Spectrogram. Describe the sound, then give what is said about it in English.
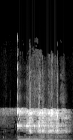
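A single rough, throaty snort made by a human voice imitating a pig, a gravelly nasal grunt lasting about a second that starts abruptly and fades out. “Sounds like a pig.”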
